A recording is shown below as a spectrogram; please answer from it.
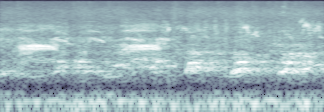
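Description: Spotted Owlet giving harsh, screechy chattering notes in quick bursts, mid-pitched and slurred, over a low steady rumble.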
